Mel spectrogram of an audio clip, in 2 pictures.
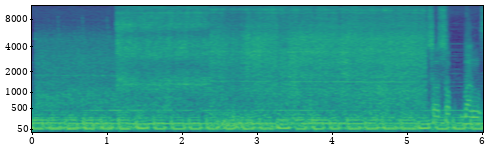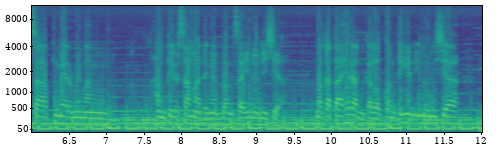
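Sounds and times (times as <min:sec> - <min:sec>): heavy machinery engine noise: 0:00.0 - 0:05.3
background music: 0:00.0 - 0:12.0.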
